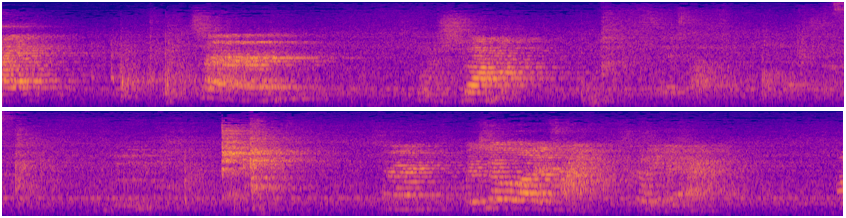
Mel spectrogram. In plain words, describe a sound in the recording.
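High heels knock against a hard floor.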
